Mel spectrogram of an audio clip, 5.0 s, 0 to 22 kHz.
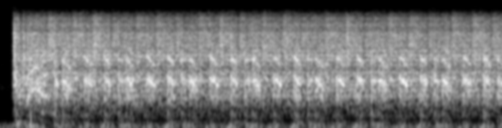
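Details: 2012 Chrysler Town and Country with an idle shake, compression test while cranking via the starter relay with coils disabled: steady starter chug with one light beat per cycle; one cylinder reads 80 psi versus 120–130 expected, low compression.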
